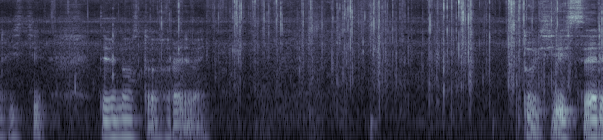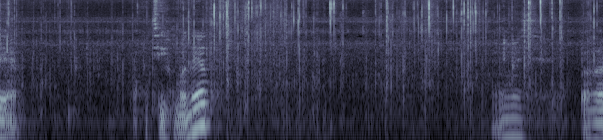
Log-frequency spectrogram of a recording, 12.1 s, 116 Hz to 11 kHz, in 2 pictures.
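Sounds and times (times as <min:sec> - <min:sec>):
plastic bag crinkling: 0:01.0 - 0:12.0.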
